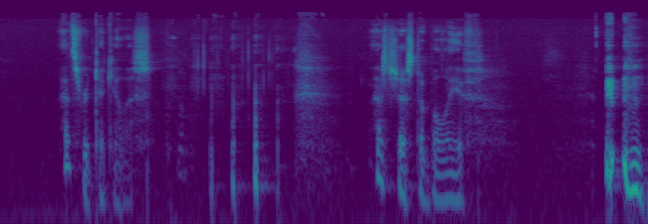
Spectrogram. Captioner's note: laughs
